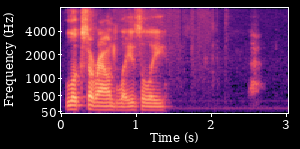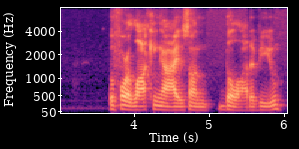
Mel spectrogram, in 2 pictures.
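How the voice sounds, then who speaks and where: A man narrating a tabletop roleplaying game as game master, in a measured way. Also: on the low side, little pitch movement, dark tone.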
